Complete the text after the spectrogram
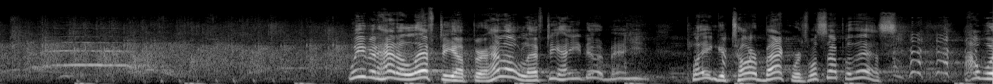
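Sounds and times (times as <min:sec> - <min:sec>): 
audience applauding a band: 0:00.0 - 0:04.5
speech: 0:03.5 - 0:09.1, 0:09.7 - 0:09.9
laughter: 0:06.0 - 0:09.9.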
